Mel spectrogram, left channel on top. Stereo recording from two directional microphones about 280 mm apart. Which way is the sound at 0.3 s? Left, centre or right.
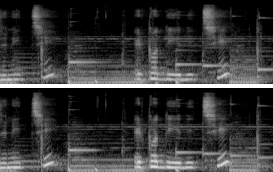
Centre.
